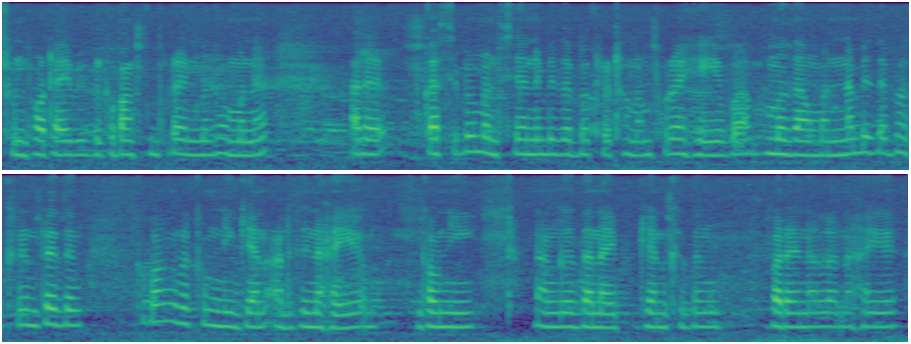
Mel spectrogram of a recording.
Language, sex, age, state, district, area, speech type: Bodo, female, 18-30, Assam, Udalguri, urban, spontaneous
